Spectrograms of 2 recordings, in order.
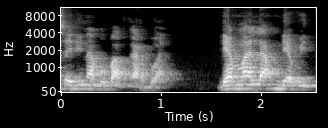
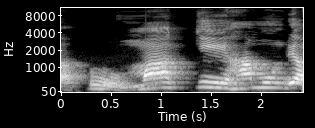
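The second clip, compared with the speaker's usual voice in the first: ordinary delivery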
